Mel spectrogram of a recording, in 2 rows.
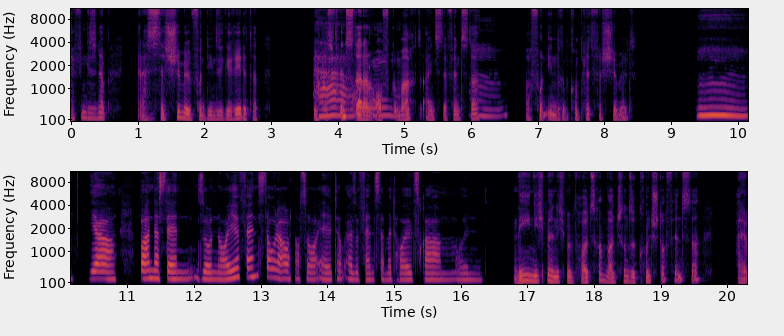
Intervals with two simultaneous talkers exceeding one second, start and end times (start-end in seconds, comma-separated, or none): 3.6-5.0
